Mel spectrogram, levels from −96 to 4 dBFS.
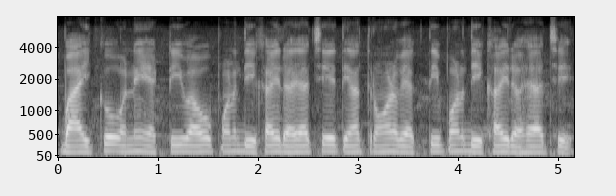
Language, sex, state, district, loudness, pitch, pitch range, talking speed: Gujarati, male, Gujarat, Gandhinagar, -18 LUFS, 135 Hz, 125-140 Hz, 160 wpm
